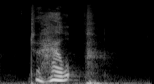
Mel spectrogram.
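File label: "help", British English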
